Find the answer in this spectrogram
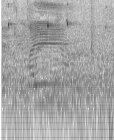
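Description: A young man's voice giving one drawn-out, pitched call that lasts about a second, echoing in a large gymnasium, over background chatter and hall noise.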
